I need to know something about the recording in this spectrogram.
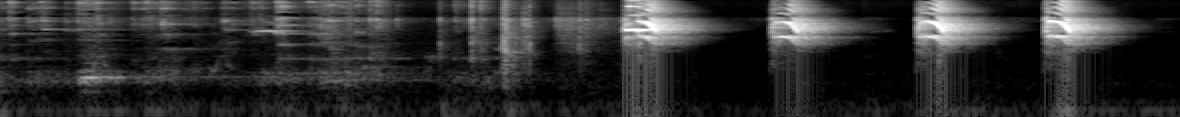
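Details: Pet pair of kakariki exploring a newly installed nest box, curious after their owner noticed them kissing often; after soft rustles and faint chirps, four loud harsh scratchy chattering calls come roughly once a second.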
